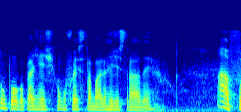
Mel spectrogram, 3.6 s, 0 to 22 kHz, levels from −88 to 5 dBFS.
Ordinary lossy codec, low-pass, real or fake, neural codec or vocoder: none; 7.2 kHz; real; none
